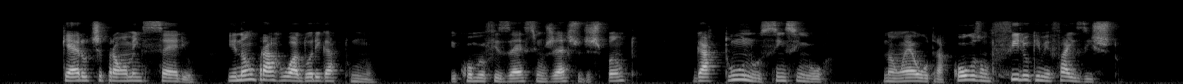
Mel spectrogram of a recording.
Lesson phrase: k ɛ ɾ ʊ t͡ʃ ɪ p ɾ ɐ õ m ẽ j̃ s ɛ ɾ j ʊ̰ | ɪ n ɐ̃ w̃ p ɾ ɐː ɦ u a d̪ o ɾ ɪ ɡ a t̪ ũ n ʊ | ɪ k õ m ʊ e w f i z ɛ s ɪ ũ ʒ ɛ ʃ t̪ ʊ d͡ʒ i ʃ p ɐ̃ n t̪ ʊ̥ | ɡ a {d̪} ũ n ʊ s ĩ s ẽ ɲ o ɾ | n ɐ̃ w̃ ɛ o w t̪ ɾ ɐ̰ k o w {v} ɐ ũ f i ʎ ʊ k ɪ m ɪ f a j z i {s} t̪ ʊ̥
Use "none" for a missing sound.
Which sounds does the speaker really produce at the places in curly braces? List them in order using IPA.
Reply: t̪, z, ʃ

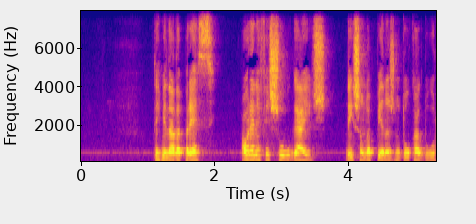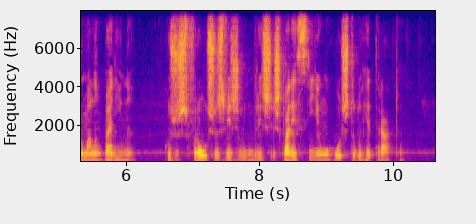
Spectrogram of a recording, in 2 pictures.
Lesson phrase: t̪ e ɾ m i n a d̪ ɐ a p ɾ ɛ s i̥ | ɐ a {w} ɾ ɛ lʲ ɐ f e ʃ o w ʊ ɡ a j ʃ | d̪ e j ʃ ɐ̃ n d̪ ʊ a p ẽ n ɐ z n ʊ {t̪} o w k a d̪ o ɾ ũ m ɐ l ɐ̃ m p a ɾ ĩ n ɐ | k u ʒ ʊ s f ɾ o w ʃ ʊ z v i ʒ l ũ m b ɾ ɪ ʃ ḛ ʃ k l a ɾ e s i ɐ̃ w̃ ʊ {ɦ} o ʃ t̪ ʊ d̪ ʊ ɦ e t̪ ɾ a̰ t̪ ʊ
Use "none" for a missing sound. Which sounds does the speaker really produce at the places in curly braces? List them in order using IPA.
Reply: w, t̪, ɦ

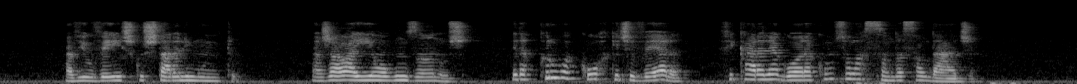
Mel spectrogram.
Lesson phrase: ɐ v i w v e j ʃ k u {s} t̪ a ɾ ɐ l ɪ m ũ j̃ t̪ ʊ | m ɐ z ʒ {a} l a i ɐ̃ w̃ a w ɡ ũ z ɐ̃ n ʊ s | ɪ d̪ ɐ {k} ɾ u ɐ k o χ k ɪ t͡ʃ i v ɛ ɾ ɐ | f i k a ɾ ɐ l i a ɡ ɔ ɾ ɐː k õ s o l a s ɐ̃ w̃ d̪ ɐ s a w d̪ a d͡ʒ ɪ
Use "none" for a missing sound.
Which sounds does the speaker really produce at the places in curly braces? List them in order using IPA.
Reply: ʃ, a, k

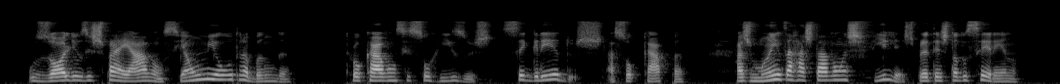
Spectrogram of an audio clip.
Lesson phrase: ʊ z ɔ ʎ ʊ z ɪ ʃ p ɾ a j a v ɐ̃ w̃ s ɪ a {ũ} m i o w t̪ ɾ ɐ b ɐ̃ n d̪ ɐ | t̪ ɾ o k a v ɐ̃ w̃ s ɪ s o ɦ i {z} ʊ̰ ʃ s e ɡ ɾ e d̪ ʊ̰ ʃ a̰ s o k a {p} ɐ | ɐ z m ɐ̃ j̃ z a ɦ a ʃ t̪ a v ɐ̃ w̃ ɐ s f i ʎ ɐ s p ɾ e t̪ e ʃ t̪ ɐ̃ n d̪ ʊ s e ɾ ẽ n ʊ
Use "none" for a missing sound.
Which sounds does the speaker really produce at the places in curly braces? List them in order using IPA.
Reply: ũ, z, p

